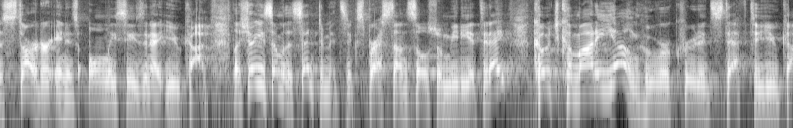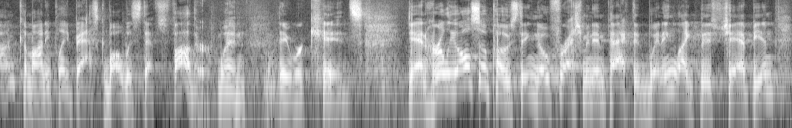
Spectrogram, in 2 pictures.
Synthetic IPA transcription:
ɨstɑɹɾə̰˞ʔɨ̰̃nɨzõʊ̃nlisizɨ̃ñɨ̰ʔjʔʉkʰɑ̰̃nlətsʃoʊjɨsʌ̃mʌvðɨsɛ̃ntɨmɨ̰̃ntsɨkspɹɛstn̩soʊʃl̩ˠmiɾiɨtʰɨɾeɪkʰoʊt͡ʃkʰəmɑɾ̃ijʌ̃ŋɦuɹɨkʰɹ̥ʉɾɨd̥stɛftʰɨjʉkʰɑ̃nkʰəmɑñipʰl̥eɪd̚bæ̰skət̚b̥ɔlˠwɨð̥stɛfsfɑðə̰˞wə̃nðeɪwə̰˞kʰɪdz̥d̥æ̃nɦɜ˞lˠiɔlˠsoʊpʰoʊstɪ̃ŋnoʊfɹɛʃmɨ̃ñɨ̃mpʰæk̚tɨd̚wɪ̃ñɪ̃ŋlaɪk̚ðɪst͡ʃʰæ̃mpiɨ̃n

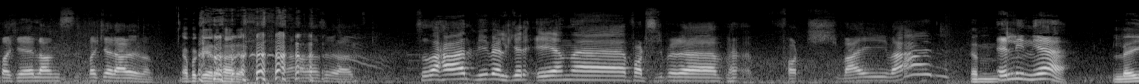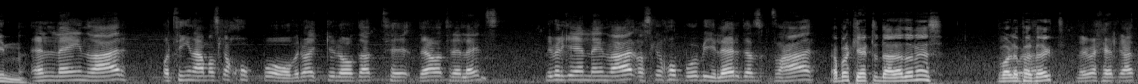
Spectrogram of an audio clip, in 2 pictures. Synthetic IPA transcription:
pʰɑɾkelɑŋspɑɾkeːɾæɖʉɾʋən | jpɑɾkeːɾhæɾjɑd̪ɛseʋɪd̪ɑːʉt̪ | sɔd̪ɛɦæːɾʋɪʋɛlɡəɾeːnfɑʈʂə | fɑʈʂʋæɪʋæːɾ | ɛɛnlɪnjə | leɪnɛnleɪnʋæːɾ | ɔt̪ʰɪŋːənæɾmɑnskɑhɔpːəoːʋəɾhɑɾɪkːəloːʋt̪ɪæt̪ʰːd̪ɛɾɑlːət̪ʰɾeːlɛɪns | ʋɪʋɛlɡəɾɛnleɪnʋæːɾɔskɑhɔpːoːʋəɾbiːləɾd̪ɛsɔnhæːɾjæ̰pɑɾkʰeːʈəd̪æɾd̪ɛnɪs | ʋɑɖɛpæɾfɛkt̪d̪ɛɡɔːɾɦeːl̚ɡɾæɪt̪

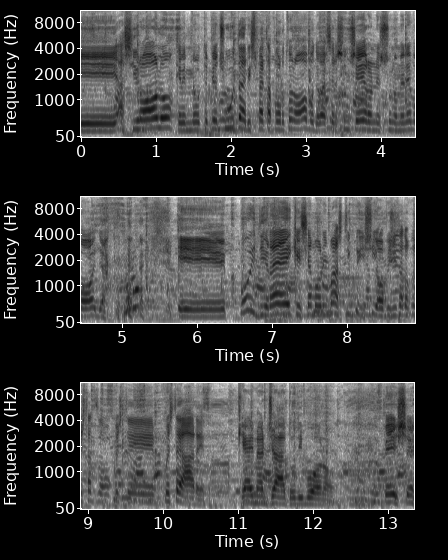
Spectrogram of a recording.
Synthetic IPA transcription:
asːiɾɔːlokemɛmːemolt̪opjat͡ʃuːt̪aɾispɛt̪ːoapːort̪onɔːvod̪ɛːvoɛsːeɾesint͡ʃɛːɾonesːuːnomenevɔʎːa | epɔjd̪iɾɛjk̟esːjaːmoɾimast̪ikwisiɔvːizit̪aːt̪okwest̪ad̪zɔkwest̪ekwest̪eaːɾee | k̟eajmand͡ʒaːt̪od̪ibwɔːno | peʃːe

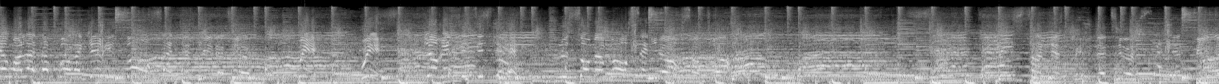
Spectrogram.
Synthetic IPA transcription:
ɛmãlad̪apwɔʁlaɡʲeʁizɔ̃sɛ̃t̪ɛ̃spχid̪əd̪jø | wi | wilɔʁɛd̪isit̪e | nusɔmɛ̃mɔʁsɛɲœʁpɔʁt̪wa | sɛ̃t̪ɛspχid̪əd̪jøɛ̃t̪ɛ̃spi

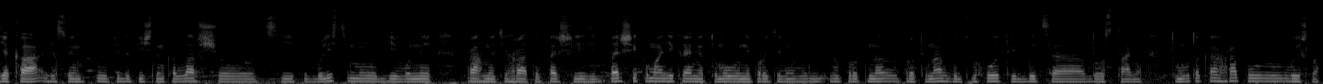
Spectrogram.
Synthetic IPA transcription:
jɐkɑjasʋɔjimpʲid̪ɔpʲit͡ʃnɪmkɐzɑwʃt͡ʃɔt͡sʲifʊd̪̚bɔlʲisʲtʲimɔlˠɔdʲiʋɔnɪpɾɑɦnʊjʊtʲɦɾɑt̪ɪwpɛrʃilʲizʲiwpɛrʃijkɔmɑnʲdʲikɾɛmjʲɐt̪ɔmuʋɔnɪpɾɔtʲipɾɔpɾɔt̪ɪnɑsbud̪ʊtʲʋɪxɔd̪ɪt̪ɪbɪt͡sʲːɐd̪ɔːst̪ɑnʲːɔ | t̪ɔmut̪ɐkɑɦɾɑpʊʋɪʃlˠɐ

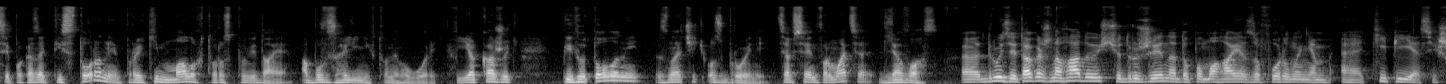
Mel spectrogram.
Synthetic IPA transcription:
sʲɪpɔkɐzɑt̚ʲt̪ʲist̪ɔɾɔnɪpɾɔjɐkʲimɑlˠɔxt̪ɔɾɔspɔʋʲid̪ɑ̰jɛ̰ɐbɔʋzɐɦɐlʲinʲixt̪ɔnɛɦɔʋɔɾʲɪ̰tʲjɐkːɑʒʊtʲ | pʲid̪ɦɔt̪ɔlˠenɪjznɑt͡ʃɪtʲɔzbɾɔjnɪ̰jt͡sʲawsʲainfɔrmɑt͡sʲijɐ̰d̪lʲɐʋɑs | d̪ɾuzʲit̪ɑkɔʒnɐɦɑd̪ʊjʊʃt͡ʃɔd̪ɾʊʒɪnɐd̪ɔpɔmɐɦɑjɛzɔfɔrmlˠenʲːɐmtʲʰipʲiɛsɐ

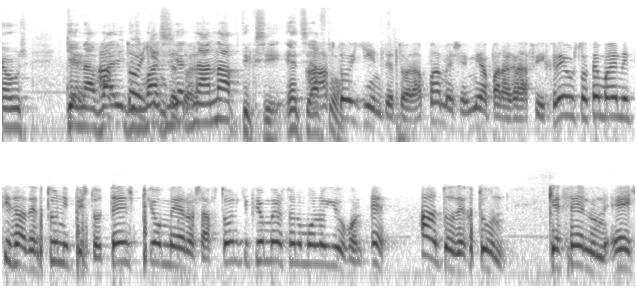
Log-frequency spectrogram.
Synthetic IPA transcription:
us | cenɐvɐʎit̪iozvɐsizʝɐt̪inɐnɐpt̪iksḭe̞t͡siɐɐfto̰t̪o̞ʝinet̪e̞t̪o̞ɾɐ̰pɐme̞se̞miɐpɐɾɐɣɾɐ̰fixɾe̞ust̪o̞θe̞mɐine̞t̪iθɐðe̞xt̪unipist̪o̞t̪e̞spço̞me̞ɾo̞sɐft̪o̞nce̞pço̞meɾo̞st̪o̞no̞mo̞lo̞ʝiuxo̞ne | ɐnt̪o̞ðe̞xt̪un | ce̞θe̞lune̞

